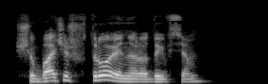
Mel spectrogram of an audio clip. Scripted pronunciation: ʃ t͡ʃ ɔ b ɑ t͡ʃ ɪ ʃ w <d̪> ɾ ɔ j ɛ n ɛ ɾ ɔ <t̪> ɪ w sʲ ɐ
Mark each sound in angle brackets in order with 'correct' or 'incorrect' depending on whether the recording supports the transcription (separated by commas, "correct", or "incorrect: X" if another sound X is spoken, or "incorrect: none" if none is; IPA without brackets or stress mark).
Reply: incorrect: t̪, incorrect: d̪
